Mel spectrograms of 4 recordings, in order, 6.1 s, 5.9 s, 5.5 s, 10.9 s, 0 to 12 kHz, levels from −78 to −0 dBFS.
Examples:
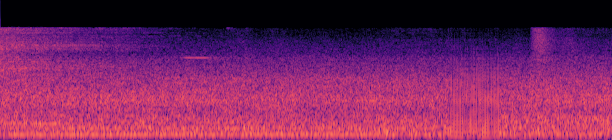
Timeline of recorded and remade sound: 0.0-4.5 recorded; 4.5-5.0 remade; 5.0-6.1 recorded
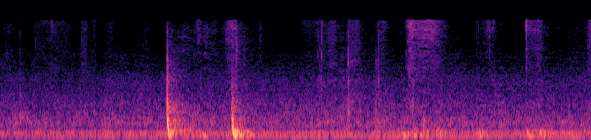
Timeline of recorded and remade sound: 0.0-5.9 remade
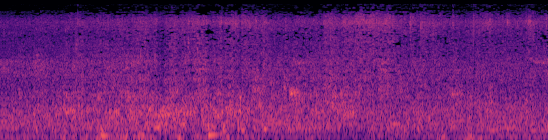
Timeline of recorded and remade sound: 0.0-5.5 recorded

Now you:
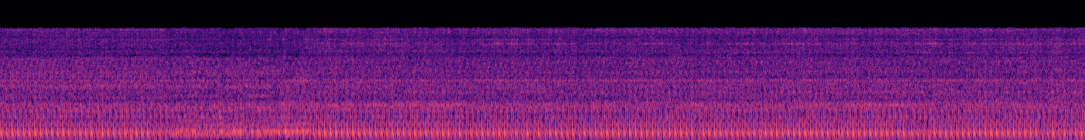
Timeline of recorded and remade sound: 0.0-1.7 recorded; 1.7-3.1 remade; 3.1-10.9 recorded

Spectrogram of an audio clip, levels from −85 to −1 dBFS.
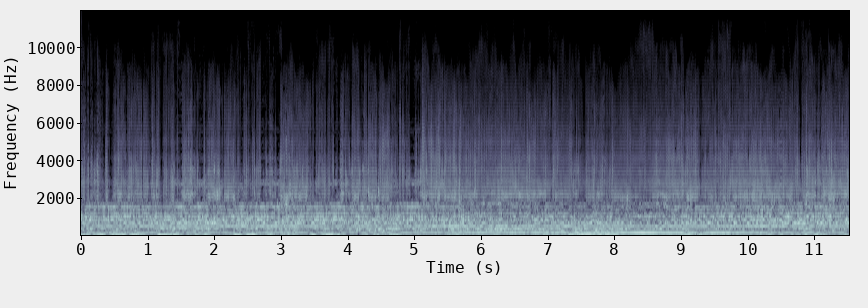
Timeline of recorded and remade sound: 0.0-11.5 remade

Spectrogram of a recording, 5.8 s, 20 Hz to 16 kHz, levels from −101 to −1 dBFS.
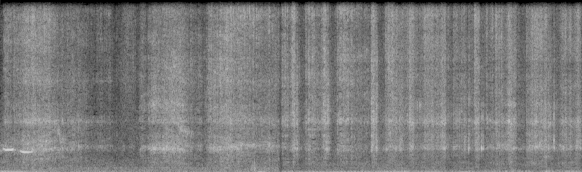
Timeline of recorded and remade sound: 0.0-3.8 recorded; 3.8-5.8 remade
